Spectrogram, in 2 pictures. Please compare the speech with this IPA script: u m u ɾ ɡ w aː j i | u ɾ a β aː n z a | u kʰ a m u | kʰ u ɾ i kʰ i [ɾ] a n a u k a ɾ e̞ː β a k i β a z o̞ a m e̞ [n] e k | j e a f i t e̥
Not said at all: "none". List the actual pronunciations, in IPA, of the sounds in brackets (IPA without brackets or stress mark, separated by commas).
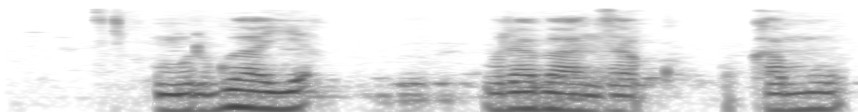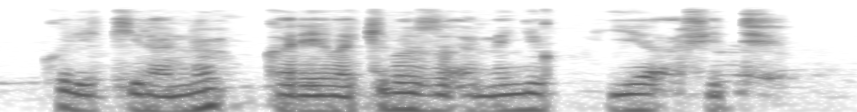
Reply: ɾ, ɲ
